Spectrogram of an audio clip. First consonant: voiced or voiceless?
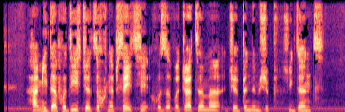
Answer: voiceless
